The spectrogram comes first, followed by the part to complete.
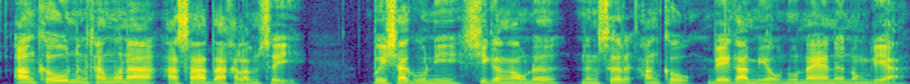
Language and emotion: Bodo, neutral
